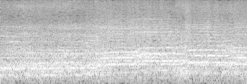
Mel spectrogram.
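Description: Mixed choir of men's, women's and children's voices singing together, holding sustained notes.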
